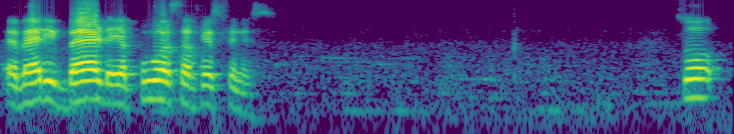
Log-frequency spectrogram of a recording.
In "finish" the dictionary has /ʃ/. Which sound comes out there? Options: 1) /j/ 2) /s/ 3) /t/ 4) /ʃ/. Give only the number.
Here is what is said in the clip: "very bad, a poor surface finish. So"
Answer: 2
